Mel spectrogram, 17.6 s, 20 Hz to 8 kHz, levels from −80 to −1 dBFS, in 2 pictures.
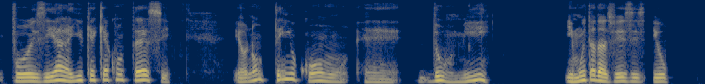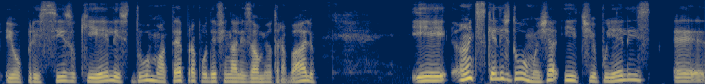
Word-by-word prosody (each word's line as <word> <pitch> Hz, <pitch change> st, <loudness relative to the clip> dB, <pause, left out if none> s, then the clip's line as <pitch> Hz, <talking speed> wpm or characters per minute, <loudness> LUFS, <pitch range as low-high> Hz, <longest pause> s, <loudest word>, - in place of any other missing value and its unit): Pois 130 Hz, -2 st, +3 dB
e 140 Hz, +4 st, +3 dB
aí 155 Hz, -2 st, +3 dB
o -, -, -8 dB
que 170 Hz, -1 st, +1 dB
que 175 Hz, -, +1 dB
acontece, 165 Hz, -, +1 dB, 0.7 s
eu 115 Hz, +2 st, -2 dB
não 170 Hz, +5 st, -1 dB
tenho 195 Hz, +3 st, +1 dB
como, 135 Hz, -8 st, -3 dB, 0.2 s
eh, 105 Hz, -4 st, -9 dB, 0.2 s
dormir. 135 Hz, -, -1 dB, 1.0 s
E 125 Hz, -2 st, +1 dB
muita 160 Hz, +7 st, +4 dB
das 135 Hz, -7 st, +5 dB
vezes 130 Hz, -2 st, -1 dB
eu 120 Hz, -2 st, 0 dB, 0.5 s
eu 115 Hz, -2 st, -1 dB
preciso 130 Hz, +3 st, -3 dB
que 125 Hz, -2 st, -1 dB
eles 140 Hz, 0 st, +1 dB
durmam 145 Hz, +2 st, -1 dB
até 145 Hz, +5 st, +1 dB
pra 145 Hz, -, -3 dB
poder 125 Hz, 0 st, -1 dB
finalizar 115 Hz, -2 st, -1 dB
o -, -, -1 dB
meu 115 Hz, +1 st, -4 dB
trabalho 125 Hz, +7 st, -1 dB, 1.2 s
e 145 Hz, +2 st, +4 dB
antes 210 Hz, +7 st, +4 dB
que 200 Hz, -, +3 dB
eles 205 Hz, -2 st, +1 dB
durmam 165 Hz, -, 0 dB
já 175 Hz, +10 st, +2 dB
e 160 Hz, -2 st, +2 dB
tipo, 135 Hz, -2 st, -4 dB
eles, 165 Hz, +4 st, -1 dB, 0.3 s
eh, 130 Hz, -, -1 dB
135 Hz, 135 wpm, -22 LUFS, 120-160 Hz, 1.2 s, das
